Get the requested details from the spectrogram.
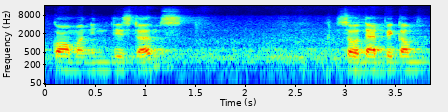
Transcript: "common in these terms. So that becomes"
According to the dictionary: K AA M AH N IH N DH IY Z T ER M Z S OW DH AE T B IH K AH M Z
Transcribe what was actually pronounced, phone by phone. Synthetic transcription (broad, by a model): K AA M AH N IH N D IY S T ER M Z S OW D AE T B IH K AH M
